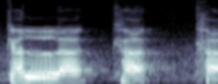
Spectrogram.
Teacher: Huruf kaf itu mengandung unsur udara yang keluar, ya. Ada angin yang terhembus ketika mengucapkan huruf kaf.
